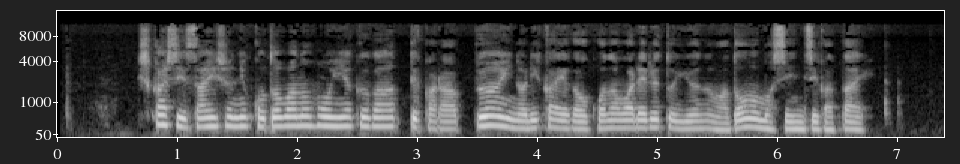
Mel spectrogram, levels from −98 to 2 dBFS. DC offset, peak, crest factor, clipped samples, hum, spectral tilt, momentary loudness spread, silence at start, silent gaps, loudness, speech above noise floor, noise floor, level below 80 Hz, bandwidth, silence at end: under 0.1%; -6 dBFS; 16 dB; under 0.1%; none; -5 dB/octave; 7 LU; 0.7 s; none; -22 LUFS; 38 dB; -60 dBFS; -60 dBFS; 11.5 kHz; 0.45 s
